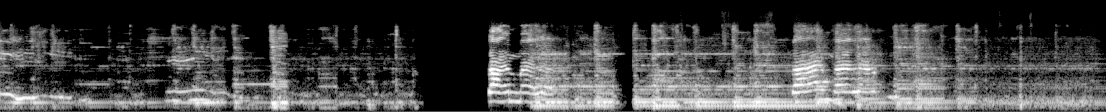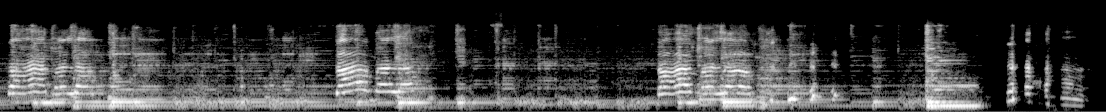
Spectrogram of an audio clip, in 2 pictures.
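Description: A woman singing while playing an acoustic guitar, coming through a video call's audio. The sound drops out briefly a few times, which the listeners put down to a fault with the mic or its levels.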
